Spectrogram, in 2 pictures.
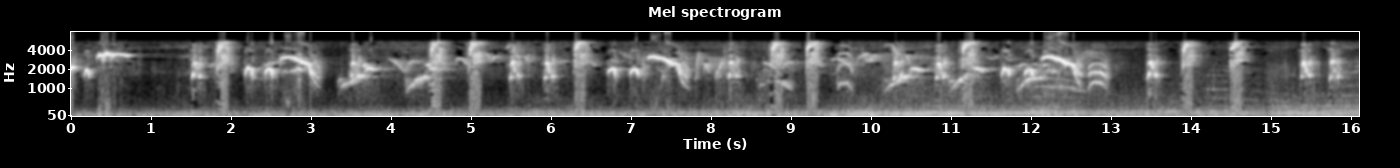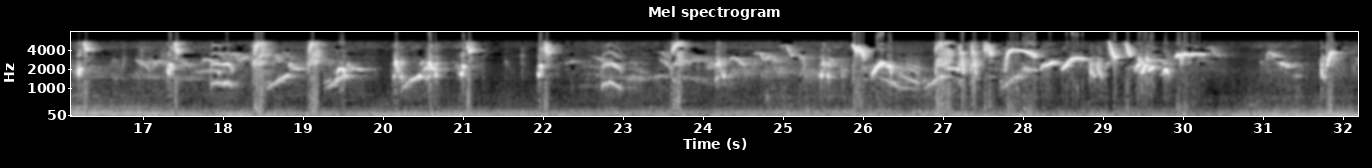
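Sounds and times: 
greater green leafbird singing: 0:00.0 - 0:32.1.

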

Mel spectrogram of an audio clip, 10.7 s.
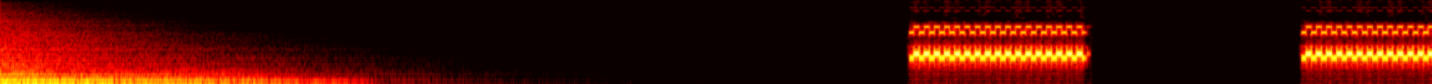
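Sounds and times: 
telephone bell ringing: 0:06.8 - 0:08.2, 0:09.8 - 0:10.7.

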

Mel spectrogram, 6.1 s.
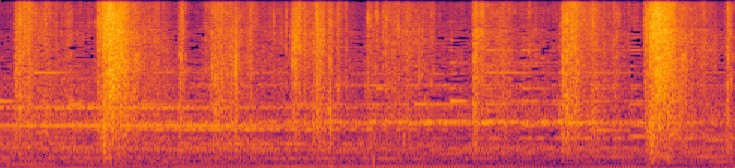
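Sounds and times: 
footsteps walking outside the wooden bathroom door: 0:00.0 - 0:06.1.

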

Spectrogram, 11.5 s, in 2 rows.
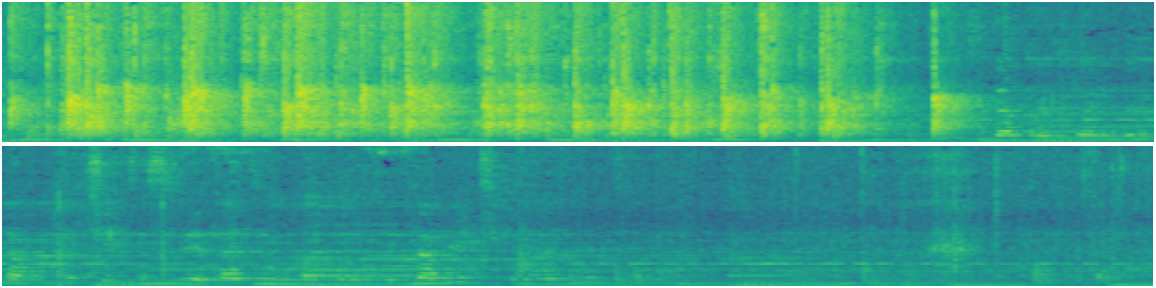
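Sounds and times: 
group of people clapping: 0:00.0 - 0:04.9.

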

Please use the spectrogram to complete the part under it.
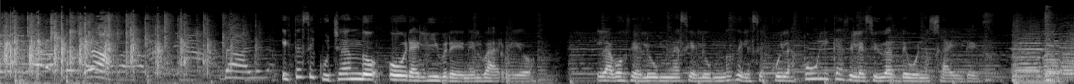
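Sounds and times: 
applause: 0:00.0 - 0:02.8
speech: 0:02.4 - 0:10.6.

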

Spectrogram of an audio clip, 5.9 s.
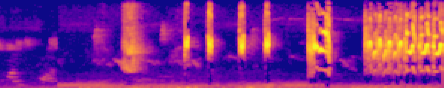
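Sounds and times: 
Oriental magpie-robin song: 0:01.4 - 0:05.9.

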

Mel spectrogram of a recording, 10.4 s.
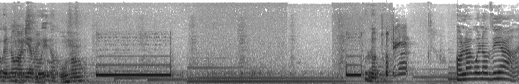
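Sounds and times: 
speech: 0:00.0 - 0:02.0, 0:09.1 - 0:10.3
telephone ringing tone: 0:01.8 - 0:04.3, 0:06.8 - 0:08.3
telephone dialing tones as a call is placed to a mobile phone: 0:01.9 - 0:03.6, 0:06.8 - 0:08.2.

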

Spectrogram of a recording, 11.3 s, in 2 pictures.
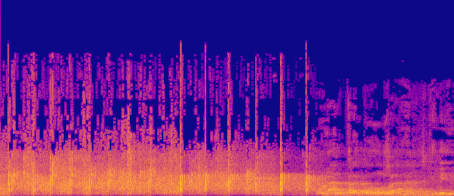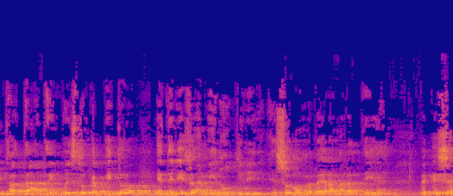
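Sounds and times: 
audience applause at an Italian book presentation: 0:00.0 - 0:04.2
speech: 0:05.5 - 0:11.3.

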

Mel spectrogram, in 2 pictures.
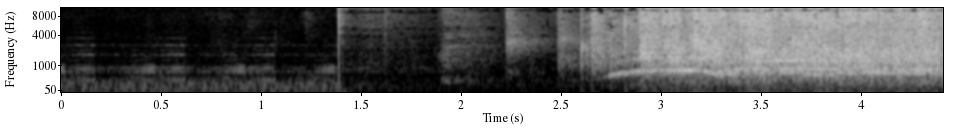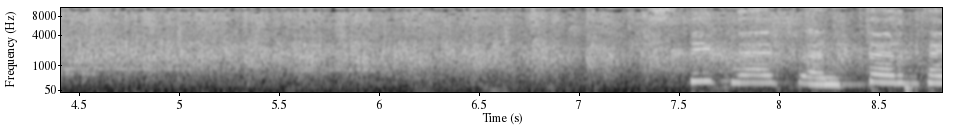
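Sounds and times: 
dense crowd applause for the performers: 0:02.2 - 0:08.8
speech: 0:07.7 - 0:08.8.

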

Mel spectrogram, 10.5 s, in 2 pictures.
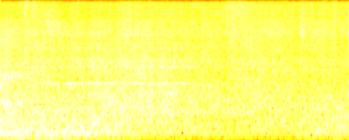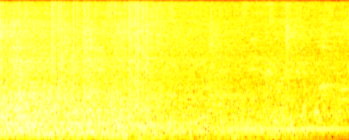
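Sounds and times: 
Berlin S-Bahn commuter train pulling into Jannowitzbrücke station: 0:00.0 - 0:09.9
faint high whine of S-Bahn commuter train: 0:06.0 - 0:07.6.

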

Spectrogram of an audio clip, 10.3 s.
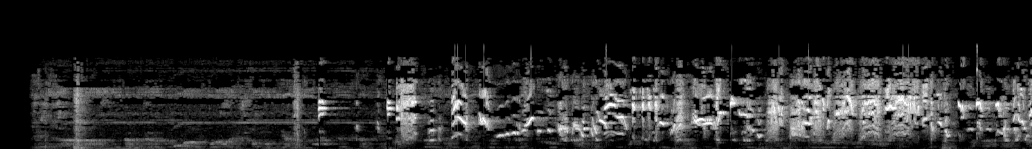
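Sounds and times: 
Oriental magpie-robin singing: 0:03.2 - 0:10.3.

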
